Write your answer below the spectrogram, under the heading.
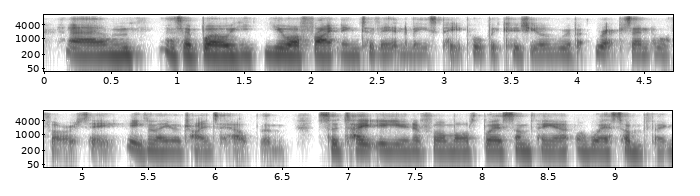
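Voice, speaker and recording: With a British accent, this woman speaks at a fairly quick pace in a fairly low pitch, her dark, mellow tone held to a monotone, flat intonation, with big swings in loudness and hardly any pauses. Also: quiet background. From UK. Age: middle-aged. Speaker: communications consultant. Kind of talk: workshop presentation. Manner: quiet.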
